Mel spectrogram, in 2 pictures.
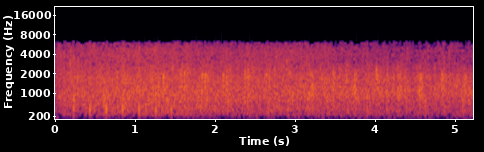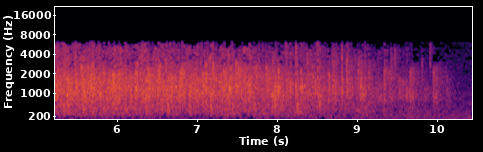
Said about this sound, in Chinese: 最后请大家一起来恭请师父讲经，谢谢大家。 请在热烈的掌声恭请师父开始。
